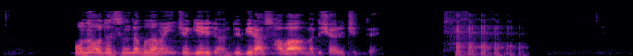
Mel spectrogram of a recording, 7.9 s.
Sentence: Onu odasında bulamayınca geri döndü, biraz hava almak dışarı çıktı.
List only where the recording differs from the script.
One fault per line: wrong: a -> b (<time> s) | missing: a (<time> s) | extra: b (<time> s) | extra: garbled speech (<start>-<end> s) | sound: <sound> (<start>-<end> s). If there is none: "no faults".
sound: laugh (5.5-6.6 s)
